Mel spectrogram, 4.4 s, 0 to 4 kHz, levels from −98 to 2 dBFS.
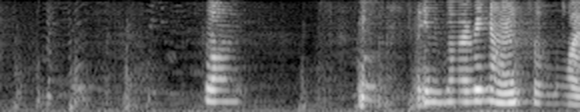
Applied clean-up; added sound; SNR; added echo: neural mask model DeepFilterNet 3.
